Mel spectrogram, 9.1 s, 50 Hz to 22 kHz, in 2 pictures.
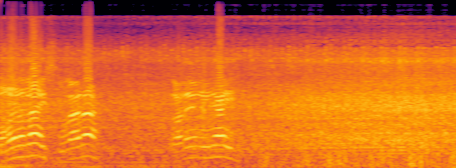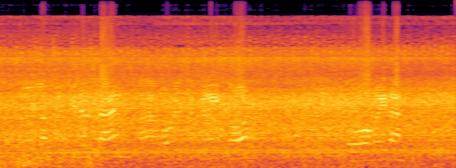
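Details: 2015 Audi A8 L, whistling PCV oil separator issue: smooth, steady idle with an even hum and no whistle or hiss under some outdoor noise; engine idling normally.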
